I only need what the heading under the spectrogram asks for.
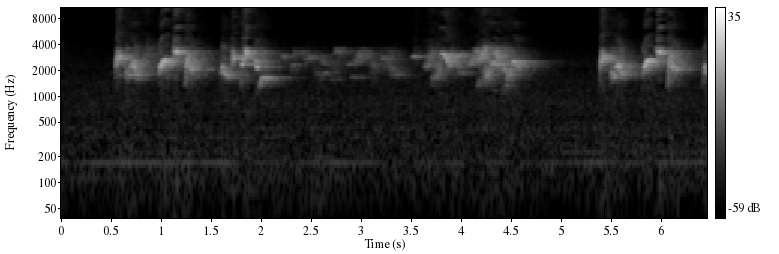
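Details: Red-whiskered bulbul song for training young birds: after brief silence, loud liquid whistled notes, a long wavering warble, another rich phrase, a pause, then a final burst of sharp, cheerful notes.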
